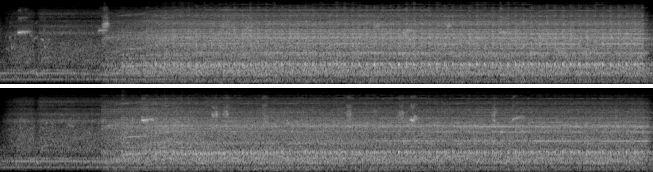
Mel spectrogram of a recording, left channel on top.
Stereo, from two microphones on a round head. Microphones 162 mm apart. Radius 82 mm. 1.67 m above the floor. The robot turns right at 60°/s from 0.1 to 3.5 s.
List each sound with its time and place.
1.0 s sawing: 30° right, 6 m; by 6.5 s 120° left, 6 m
